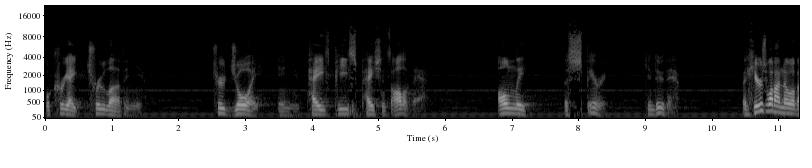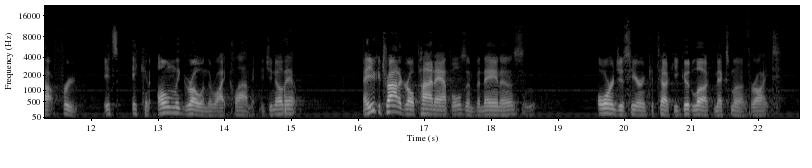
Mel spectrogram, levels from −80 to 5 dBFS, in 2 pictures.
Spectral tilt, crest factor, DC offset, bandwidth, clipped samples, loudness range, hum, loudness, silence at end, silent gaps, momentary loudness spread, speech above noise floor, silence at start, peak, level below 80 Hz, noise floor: -4.5 dB/octave; 26 dB; under 0.1%; 14.5 kHz; under 0.1%; 9 LU; 60 Hz at -70 dBFS; -35 LUFS; 0.3 s; none; 21 LU; 31 dB; 0 s; -12 dBFS; -74 dBFS; -67 dBFS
